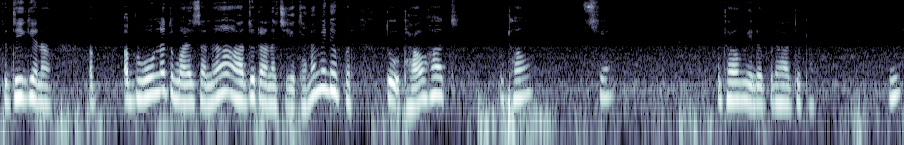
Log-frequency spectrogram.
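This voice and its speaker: A low, mellow voice that keeps taunting and daring, full of hurt defiance, as a woman storyteller plays the partner. The voice is close to her own speaking voice. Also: lively intonation, normal speed, pauses often, a little hiss or hum, close to an everyday voice, rough recording. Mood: defiant. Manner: taunting, insistent.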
